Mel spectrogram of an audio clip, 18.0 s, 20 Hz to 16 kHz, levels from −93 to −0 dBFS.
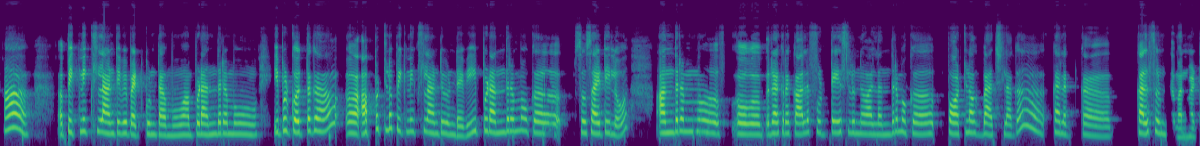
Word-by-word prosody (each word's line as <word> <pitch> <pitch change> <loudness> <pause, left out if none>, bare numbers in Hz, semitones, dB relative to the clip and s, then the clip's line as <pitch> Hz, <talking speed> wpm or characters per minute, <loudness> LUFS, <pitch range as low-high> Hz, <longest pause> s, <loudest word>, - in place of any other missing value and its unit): ఆ! - - +8 0.8
పిక్నిక్స్ 290 +1 +1
లాంటివి 255 0 +5
పెట్టుకుంటాము. 230 -2 +1 0.2
అప్పుడు 240 +2 +2
అందరమూ, 245 0 -3 0.6
ఇప్పుడు 310 +1 +1
కొత్తగా 300 +2 +5 0.4
ఆహ్, 255 -1 +7
అప్పట్లో 350 +4 -4
పిక్నిక్స్ 290 0 -6
లాంటివుండేవి. 245 -4 -1
ఇప్పుడు 310 -2 +2
అందరం 300 +3 -2
ఒకా 275 -3 0 0.6
సొసైటీ‌లో 260 -4 +2 0.6
అందరము 290 +2 -1 0.6
ఉ - - +4 0.5
రకరకాల 255 -1 +2
ఫుడ్ 265 -3 -9
టెస్ట్‌లు 270 0 -2
ఉన్న 250 -1 -8
వాళ్ళందరం 235 +4 -4
ఒక 260 - -7 0.5
పాట్‌లక్ 255 +1 +1
బ్యా‌చ్‌ 230 -2 0
లాగా 255 - -4 0.5
కలక్కా 240 -2 -2 0.8
కలిసి 255 +2 +5
ఉంటాం 225 -7 -12
అన‌మాట. 185 0 -6
260 Hz, 105 wpm, -22 LUFS, 240-280 Hz, 0.8 s, ఆ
